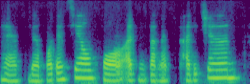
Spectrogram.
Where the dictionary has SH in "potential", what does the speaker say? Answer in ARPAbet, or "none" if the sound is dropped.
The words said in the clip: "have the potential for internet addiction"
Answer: S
